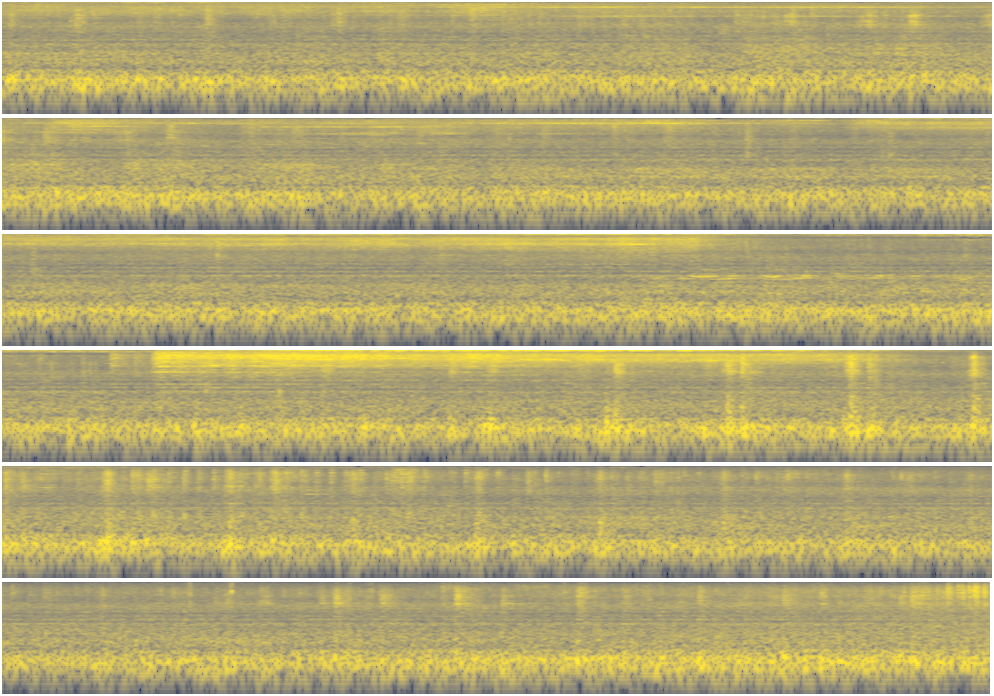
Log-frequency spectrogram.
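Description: Freight train of tank cars rolling past, a steady low rumble of wheels on rails, with scattered clicks in the second half.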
